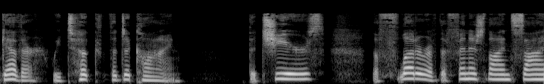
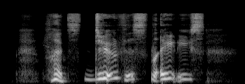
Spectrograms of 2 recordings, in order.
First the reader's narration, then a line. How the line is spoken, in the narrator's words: Gus said, his voice cracking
